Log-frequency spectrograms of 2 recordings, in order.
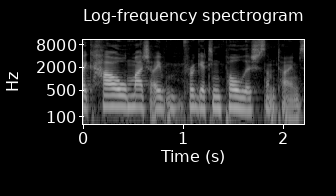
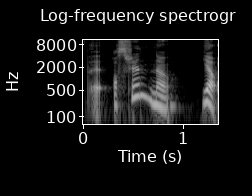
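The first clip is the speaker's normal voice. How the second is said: usual speaking voice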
